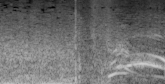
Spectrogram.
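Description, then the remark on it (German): A single sharp, heavy slap of a person landing on a water-covered trampoline, a brief splashy crack as the water is displaced, amid a murmur of voices, followed by a rising, wavering vocal sound. “Man hört richtig, wie das Wasser verdrängt wird und er aufklatscht.”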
